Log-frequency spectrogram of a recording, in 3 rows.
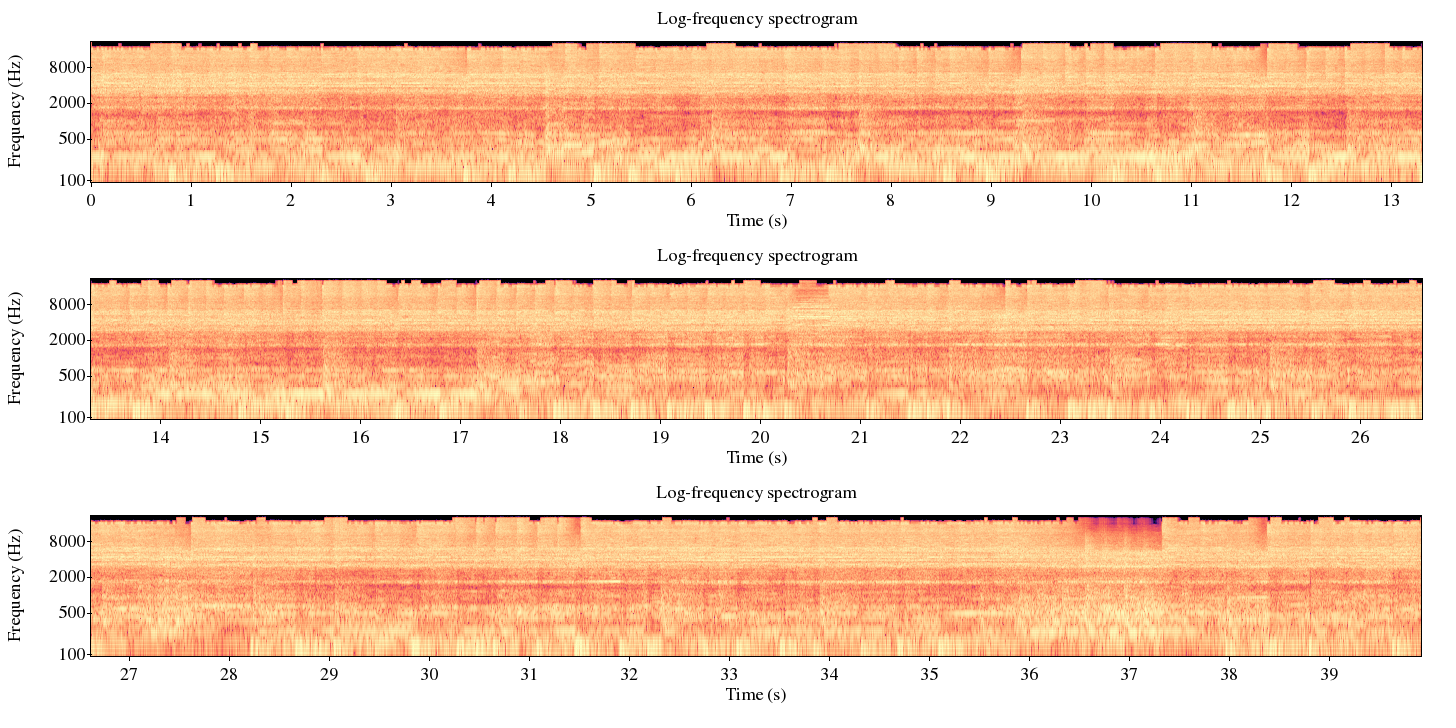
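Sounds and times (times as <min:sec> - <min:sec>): driving electric guitar: 0:00.0 - 0:39.9
drums and cymbals: 0:00.0 - 0:39.9
loud rock music: 0:00.0 - 0:39.9.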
